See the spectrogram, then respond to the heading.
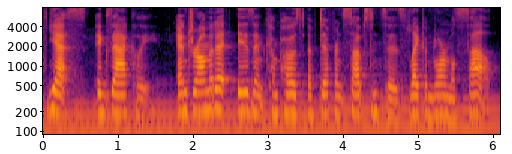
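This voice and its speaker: A woman's voice: lowish voice, little pitch movement, unhurried, lightly acted. A woman acting as a blunt, sardonic scientist in an amateur radio play. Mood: intent, matter-of-fact. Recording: roomy echo, faint music.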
